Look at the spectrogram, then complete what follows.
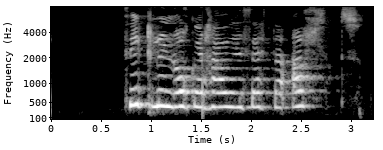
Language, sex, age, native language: Icelandic, male, 8, Icelandic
